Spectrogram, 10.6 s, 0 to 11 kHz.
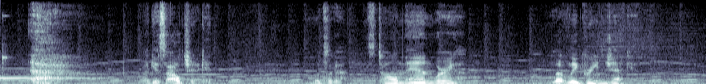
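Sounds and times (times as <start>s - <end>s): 
doorbell chime ringing: 0.0s - 1.8s
speech: 2.3s - 3.3s, 4.7s - 7.0s, 8.3s - 9.5s.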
